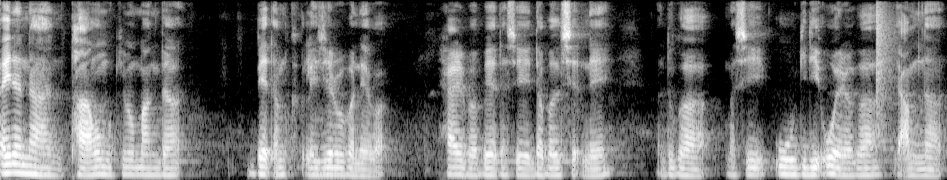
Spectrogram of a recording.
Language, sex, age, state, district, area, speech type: Manipuri, male, 18-30, Manipur, Thoubal, rural, spontaneous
